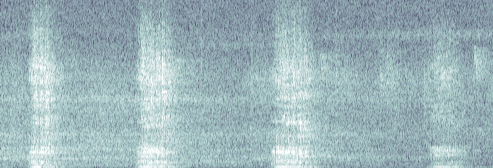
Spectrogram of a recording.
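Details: Old and young lions roaring: four deep, booming grunts spaced about one and a half seconds apart, each broad and resonant, the last slightly softer, over a quiet background.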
